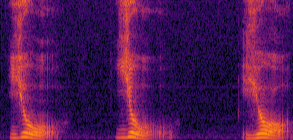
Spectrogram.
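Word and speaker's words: ㅛ: само відрізняється тим що ми її більш контрольовано вимовляємо йо йо йо бачите в мене дуже такий вузький рот виходить йо Угу пробуйте одразу про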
